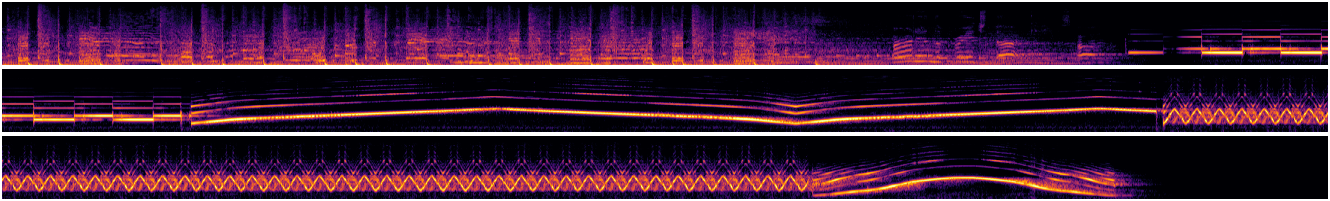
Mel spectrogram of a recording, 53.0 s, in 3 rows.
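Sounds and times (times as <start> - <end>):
siren fast yelp: 15.0 - 50.6
siren wailing: 15.0 - 50.8.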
